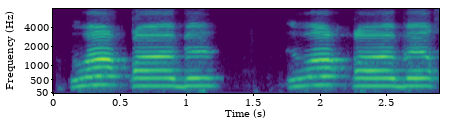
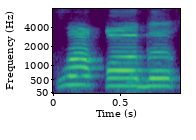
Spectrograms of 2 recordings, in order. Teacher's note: قاف موٹا وقب قلقلہ نرمی سے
